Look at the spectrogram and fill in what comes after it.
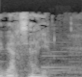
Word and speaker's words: Versailles: ¿Cómo se pronuncia Versalles en francés? – Pues es muy parecido. Se dice Versailles. – Versailles. Bueno, lo he pronunciado prácticamente igual.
